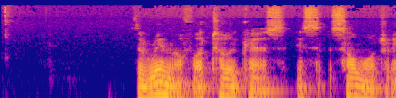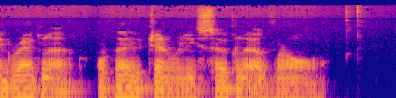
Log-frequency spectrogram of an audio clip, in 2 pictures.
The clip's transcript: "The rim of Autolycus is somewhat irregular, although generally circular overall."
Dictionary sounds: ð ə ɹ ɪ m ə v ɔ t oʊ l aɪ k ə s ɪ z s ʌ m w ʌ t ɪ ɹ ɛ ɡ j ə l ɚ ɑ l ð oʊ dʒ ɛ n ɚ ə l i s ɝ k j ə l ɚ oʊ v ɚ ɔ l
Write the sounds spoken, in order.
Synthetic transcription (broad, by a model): ð ə ɹ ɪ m ə v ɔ t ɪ l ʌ k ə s ɪ z s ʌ m w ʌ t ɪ ɹ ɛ ɡ j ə l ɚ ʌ ð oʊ dʒ ɛ n ɚ ə l i s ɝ k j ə l ɚ oʊ v ɚ ɔ l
